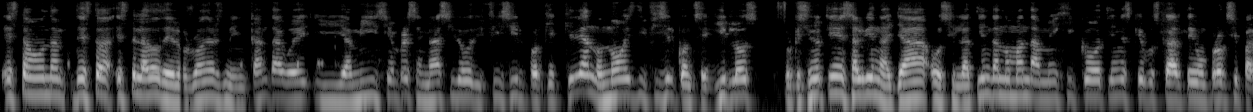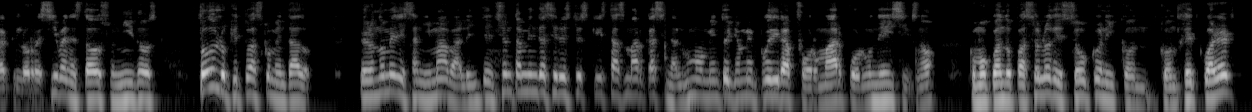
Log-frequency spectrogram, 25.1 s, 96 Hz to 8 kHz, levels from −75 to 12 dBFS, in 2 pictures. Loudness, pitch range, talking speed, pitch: -23 LUFS, 150-180 Hz, 235 wpm, 165 Hz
